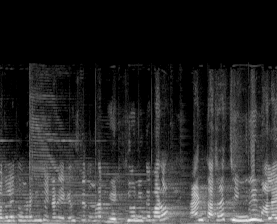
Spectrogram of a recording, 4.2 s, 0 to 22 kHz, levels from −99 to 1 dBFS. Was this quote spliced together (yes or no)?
no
